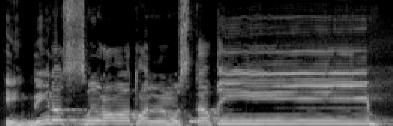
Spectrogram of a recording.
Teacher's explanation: صاد کو تھوڑا سا موٹا کر کے پڑھنا ہے، منہ بھر کے پڑھنا ہے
